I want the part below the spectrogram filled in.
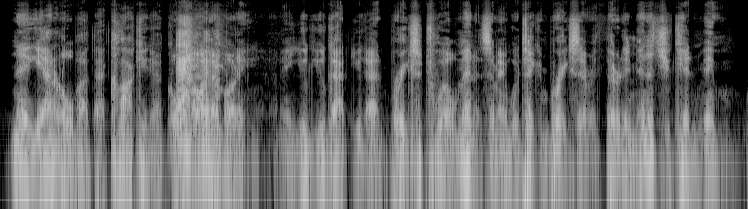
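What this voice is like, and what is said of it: Imitates a radio DJ's voice. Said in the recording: “What do you think is your best impression? ... Maybe Smash. ... Smash as in Mark Milton's co-host and legendary DJ in St. Louis.”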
